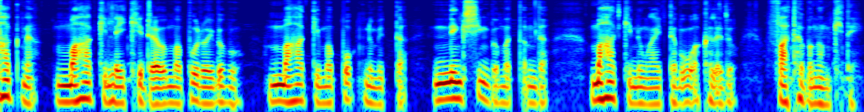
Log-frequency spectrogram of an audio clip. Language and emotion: Manipuri, sad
